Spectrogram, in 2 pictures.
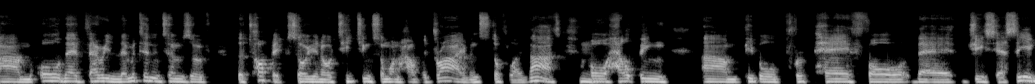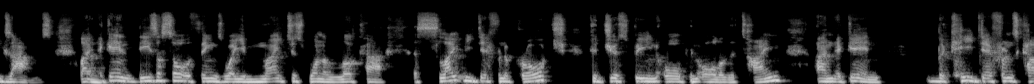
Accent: Geordie, North East England, United Kingdom; accent: Geordie; Geordie voices

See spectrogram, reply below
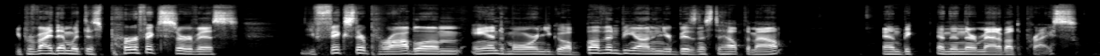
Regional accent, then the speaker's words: Alaska, United States; moved away; I was from Alaska

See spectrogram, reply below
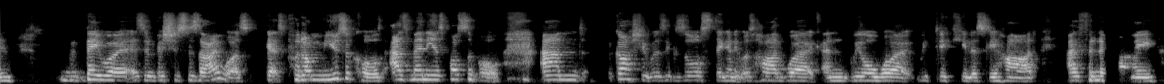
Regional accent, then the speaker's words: Manchester, North West England, United Kingdom; moved away; also born or lived in London; I'm from Manchester

